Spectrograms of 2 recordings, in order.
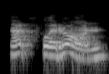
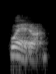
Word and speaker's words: fueron: So it's the first part, the first half, that should be the strong part in the pronunciation. So not fueron, with the second part being the strong part, but the start, fueron.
